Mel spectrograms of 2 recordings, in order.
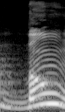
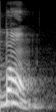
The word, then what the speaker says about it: bom: o som das vogais a letra M não é pronunciada claramente como um M repita depois de mim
